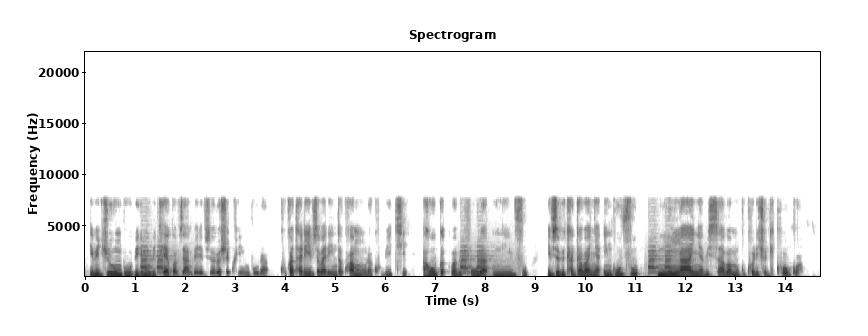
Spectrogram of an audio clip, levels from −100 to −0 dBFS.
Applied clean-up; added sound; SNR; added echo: none; Alarm / Truck; 11 dB; none.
